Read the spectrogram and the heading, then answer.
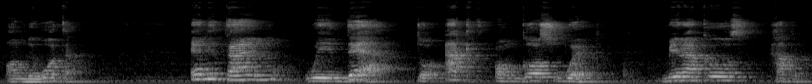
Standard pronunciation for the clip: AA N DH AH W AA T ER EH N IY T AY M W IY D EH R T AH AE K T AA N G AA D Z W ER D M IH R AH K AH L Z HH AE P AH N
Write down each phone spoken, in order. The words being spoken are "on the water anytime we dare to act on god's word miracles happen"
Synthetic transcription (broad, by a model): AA N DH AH W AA T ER EH N IY T AY M W IY D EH T AH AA K T AA N G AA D S W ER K M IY R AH K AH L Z HH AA P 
